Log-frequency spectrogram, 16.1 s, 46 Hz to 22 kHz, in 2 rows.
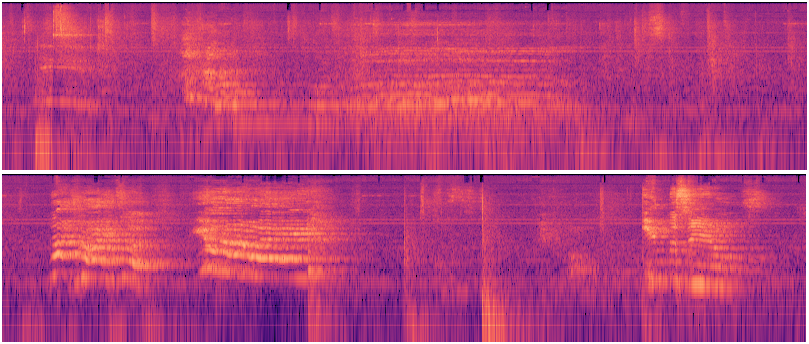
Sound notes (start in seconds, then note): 1.8 audience boos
